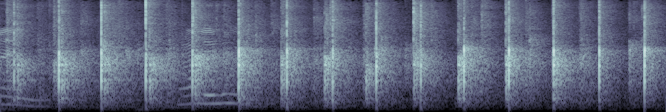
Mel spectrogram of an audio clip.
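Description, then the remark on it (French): An audience claps together in a steady, fairly quick rhythm, giving applause to the Lord Jesus; the sharp loud claps are evenly spaced, with faint voices calling out underneath. “Mais je voudrais aussi une chose, que le plus grand des applaudissements, mon frère, ma soeur, aille à notre Seigneur, le roi des rois et le Seigneur des seigneurs, au nom puissant de Jésus.”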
